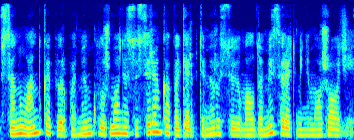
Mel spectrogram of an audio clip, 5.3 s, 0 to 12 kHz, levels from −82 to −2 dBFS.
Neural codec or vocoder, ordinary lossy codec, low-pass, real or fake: none; AAC, 32 kbps; 10.8 kHz; real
